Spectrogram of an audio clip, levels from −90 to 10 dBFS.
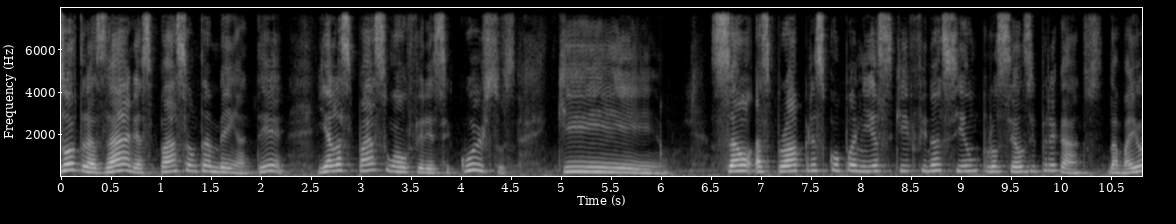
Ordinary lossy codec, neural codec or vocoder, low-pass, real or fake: none; codec, 16 kHz, 16 kbps, FunCodec, trained on LibriTTS, 50 frames a second; none; fake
